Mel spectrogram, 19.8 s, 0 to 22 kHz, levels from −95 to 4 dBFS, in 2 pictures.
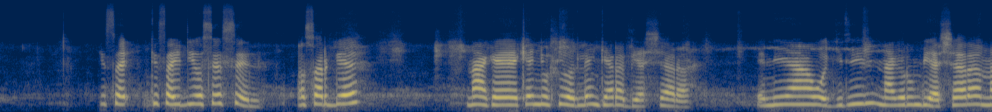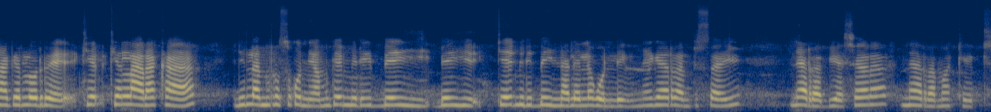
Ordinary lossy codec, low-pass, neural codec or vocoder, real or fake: none; 19.8 kHz; codec, 44.1 kHz, 7.8 kbps, DAC; fake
